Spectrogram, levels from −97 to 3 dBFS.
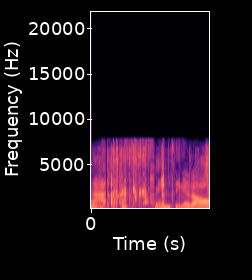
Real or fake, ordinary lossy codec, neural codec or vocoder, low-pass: fake; Opus, 16 kbps; codec, 16 kHz, 2 kbps, X-Codec, HuBERT features, trained on general audio; 7.2 kHz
